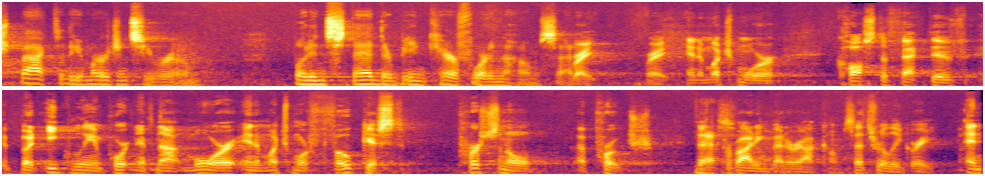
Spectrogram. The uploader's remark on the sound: Recorded in front of a live studio audience.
